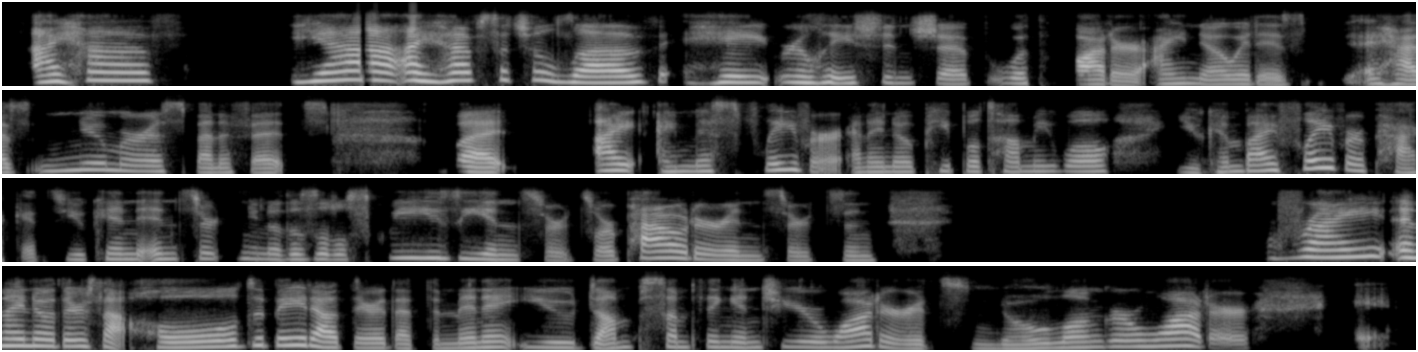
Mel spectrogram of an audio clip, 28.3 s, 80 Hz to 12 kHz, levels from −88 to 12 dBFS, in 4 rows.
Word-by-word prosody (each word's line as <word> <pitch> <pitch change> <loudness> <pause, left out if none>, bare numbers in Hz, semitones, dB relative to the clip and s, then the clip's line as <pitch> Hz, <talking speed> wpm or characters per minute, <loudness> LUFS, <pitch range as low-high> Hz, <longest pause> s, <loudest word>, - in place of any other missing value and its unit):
I 260 +4 +7
have 315 +2 +3 0.7
Yeah, 305 +7 +6
I 315 -1 +9
have 310 +3 +5
such 340 0 -4
a 330 - 0
love-hate 240 -2 +3
relationship 220 -5 -1
with 205 0 -7 0.2
water, 155 -7 +3
I 190 +1 -4
know 175 -3 -4
it 180 - -3
is 80 -1 -7 0.2
it - - -5
has 170 -3 0
numerous 225 -2 -4
benefits, 170 - -6 0.6
but 180 -3 +4 0.4
I 240 0 +5
I 200 0 -5
miss 210 +1 -6
flavor, 255 +2 -3
and 175 - -8
I 185 - -3
know 190 0 -4
people 205 -2 -8
tell 190 -1 -7
me, 205 +1 -8
well, 205 0 -3 0.3
you 165 -3 -14
can 185 +5 -8
buy 225 +3 +1
flavor 310 -4 0
packets, 160 -6 -9
you 195 -1 -10
can 210 0 -6
insert, 220 +2 -6
you 225 -2 -12
know, 205 - -5
those 200 +1 -7
little 195 -2 -5
squeezy 255 -2 -4
inserts, 185 -5 -7
or 170 +1 -4
powder 250 -5 +3
inserts 170 -2 -9
and 170 0 -10 2.1
Right? 295 +2 +4
And, 275 -1 +6
I 265 0 +6
know 255 -1 +4
there's 245 -1 0
that 215 - +2
whole 210 +4 +1
debate 280 +2 +1
out 205 -4 +5
there 185 -1 -1
that 170 -2 -6
the 165 - -11
minute 200 +4 -1
you 200 -2 -5
dump 180 +4 -2
something 215 -1 -5
into 205 +3 -5
your 210 -2 -4
water, 210 -4 0
it's 160 0 -7
no 155 +1 -7
longer 215 +5 -2
water, 255 0 +2 0.5
it - - -14
210 Hz, 155 wpm, -22 LUFS, 190-250 Hz, 2.1 s, I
